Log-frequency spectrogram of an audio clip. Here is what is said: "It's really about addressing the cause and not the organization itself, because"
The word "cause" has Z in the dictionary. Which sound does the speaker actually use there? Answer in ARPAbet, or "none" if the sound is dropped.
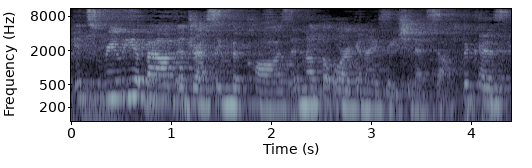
Z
